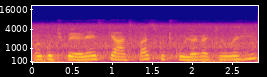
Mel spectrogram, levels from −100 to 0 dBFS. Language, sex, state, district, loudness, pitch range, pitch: Hindi, male, Madhya Pradesh, Dhar, -16 LUFS, 220-245 Hz, 230 Hz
